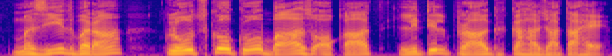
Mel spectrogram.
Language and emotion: Urdu, neutral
